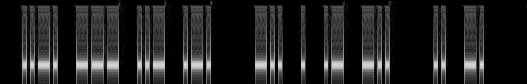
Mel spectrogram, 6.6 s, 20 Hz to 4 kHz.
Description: Morse code, heard as a keyed tone, about 25 wpm, spaced as for 20 wpm, 550 Hz. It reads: FOUR DEAD IN
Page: News Headlines in Morse Code at 20 WPM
